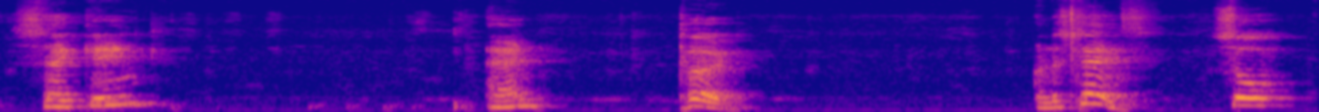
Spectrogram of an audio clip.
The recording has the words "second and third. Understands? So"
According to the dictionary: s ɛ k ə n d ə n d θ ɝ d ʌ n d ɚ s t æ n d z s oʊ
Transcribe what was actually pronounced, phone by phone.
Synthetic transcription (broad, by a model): s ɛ k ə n d ə n d t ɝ d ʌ n d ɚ s t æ n d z s oʊ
